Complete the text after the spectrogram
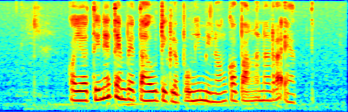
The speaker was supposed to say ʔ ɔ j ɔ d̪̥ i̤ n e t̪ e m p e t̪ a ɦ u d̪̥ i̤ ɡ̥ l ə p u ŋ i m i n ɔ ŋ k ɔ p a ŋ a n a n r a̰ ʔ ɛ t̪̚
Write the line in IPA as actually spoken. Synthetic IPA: k ɔ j ɔ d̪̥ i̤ n e t̪ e m p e t̪ a ɦ u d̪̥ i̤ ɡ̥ l ə p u ŋ i m i n ɔ ŋ k ɔ p a ŋ a n a n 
